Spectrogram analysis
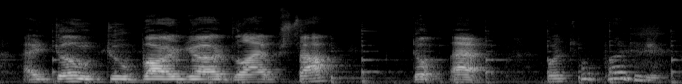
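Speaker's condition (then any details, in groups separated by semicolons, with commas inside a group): Traumatic brain injury (pontine cavernoma)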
